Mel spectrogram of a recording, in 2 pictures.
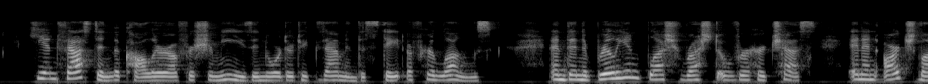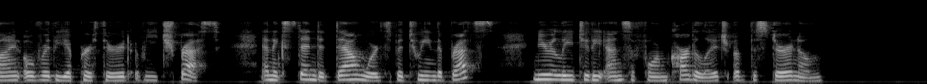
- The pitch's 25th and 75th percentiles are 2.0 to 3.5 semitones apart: Yes, average, 3.0 semitones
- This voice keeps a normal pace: Yes, average, 160 wpm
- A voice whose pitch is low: No, high, 195 Hz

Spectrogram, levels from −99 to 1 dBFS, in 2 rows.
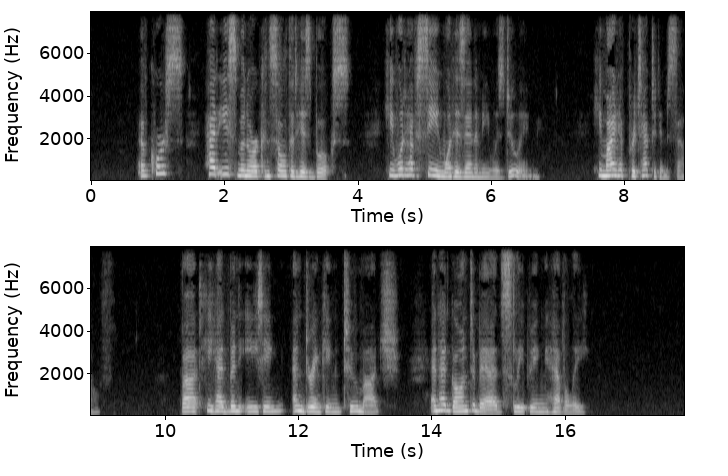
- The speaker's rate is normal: No, slow, 125 wpm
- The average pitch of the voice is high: Yes, high, 220 Hz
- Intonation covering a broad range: No, average, 3.7 semitones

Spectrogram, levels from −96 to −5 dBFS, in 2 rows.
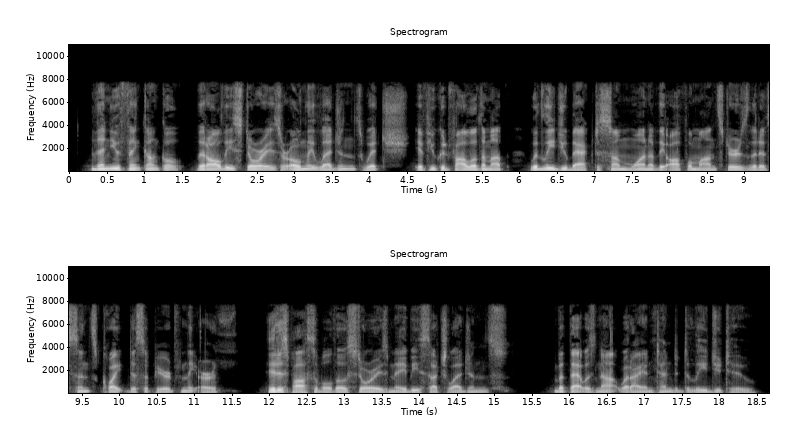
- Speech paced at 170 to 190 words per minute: Yes, average, 185 wpm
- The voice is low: Yes, very low, 85 Hz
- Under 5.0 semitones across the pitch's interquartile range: No, wide, 5.5 semitones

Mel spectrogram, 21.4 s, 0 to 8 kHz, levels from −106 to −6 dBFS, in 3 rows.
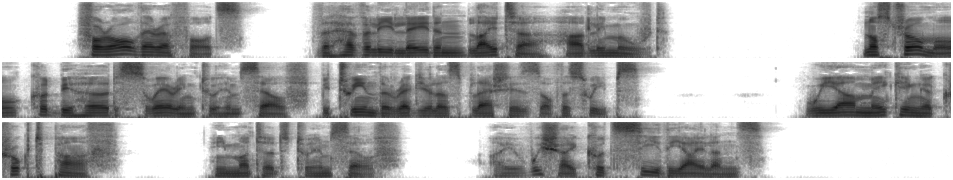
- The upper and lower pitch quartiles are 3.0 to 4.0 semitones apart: Yes, average, 3.5 semitones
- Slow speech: Yes, slow, 115 wpm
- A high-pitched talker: No, very low, 95 Hz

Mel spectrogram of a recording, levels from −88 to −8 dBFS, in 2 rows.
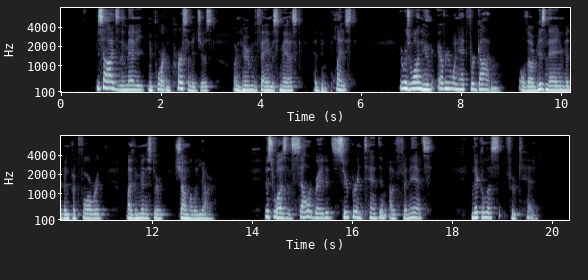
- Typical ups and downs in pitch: Yes, average, 3.6 semitones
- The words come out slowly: Yes, slow, 120 wpm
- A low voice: No, medium, 155 Hz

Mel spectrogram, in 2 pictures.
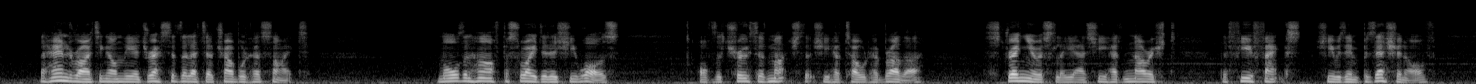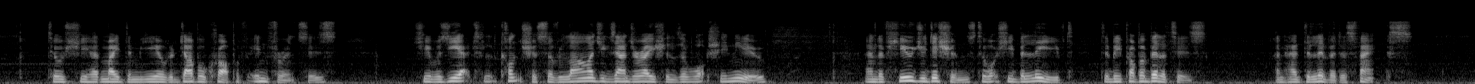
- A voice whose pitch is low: Yes, low, 120 Hz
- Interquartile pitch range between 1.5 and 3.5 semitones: Yes, average, 2.9 semitones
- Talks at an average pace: Yes, average, 165 wpm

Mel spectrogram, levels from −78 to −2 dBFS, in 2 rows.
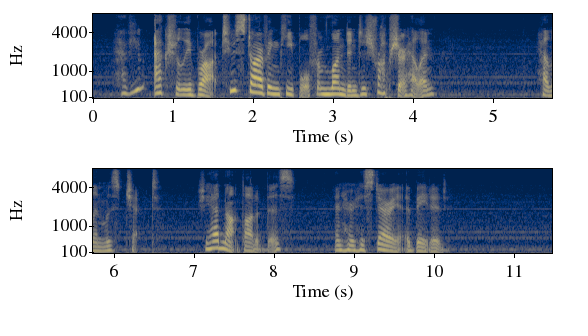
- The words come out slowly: Yes, slow, 130 wpm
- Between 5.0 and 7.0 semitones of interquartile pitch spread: Yes, wide, 5.4 semitones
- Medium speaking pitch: No, high, 195 Hz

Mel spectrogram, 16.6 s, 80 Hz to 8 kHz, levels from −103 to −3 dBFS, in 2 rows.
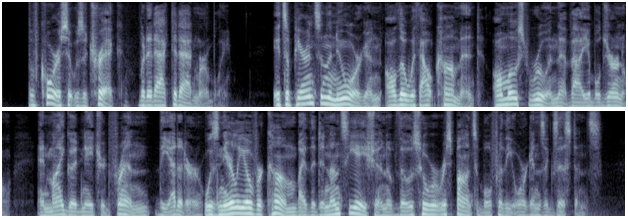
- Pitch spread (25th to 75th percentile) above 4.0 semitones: Yes, wide, 5.5 semitones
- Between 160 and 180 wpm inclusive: Yes, average, 165 wpm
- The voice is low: Yes, low, 120 Hz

